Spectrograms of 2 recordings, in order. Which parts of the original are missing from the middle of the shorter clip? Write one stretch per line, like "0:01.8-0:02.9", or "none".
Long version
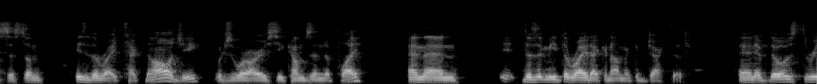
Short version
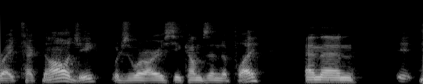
none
